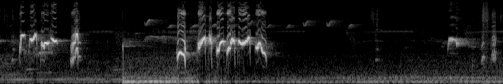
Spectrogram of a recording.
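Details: Double-style red-whiskered bulbul master song for birds to copy: short warbled phrases, then a low steady hum underneath a fast run of bubbling notes, followed by faint chirps.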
